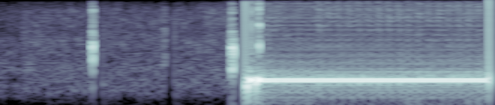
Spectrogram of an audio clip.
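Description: A telephone call transfer tone: two brief clicks, then a loud, steady mid-pitched tone that holds unbroken to the end.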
